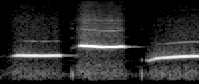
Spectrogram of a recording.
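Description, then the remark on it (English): A clear three-note whistle heard on a beach in the pitch-black night: a steady low tone, a jump to a higher note, then back down low with a slight upward slide, each held about half a second. “While she was alone on the beach in the pitch black night waiting for the boat, mistake number one, she heard something. A low, high, low whistle.”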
